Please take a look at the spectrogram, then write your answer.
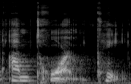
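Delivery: normal talking voice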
